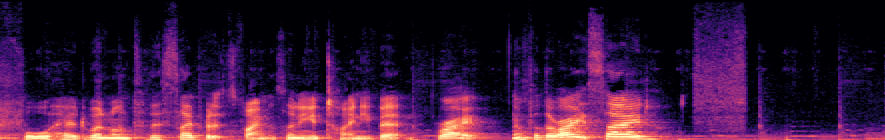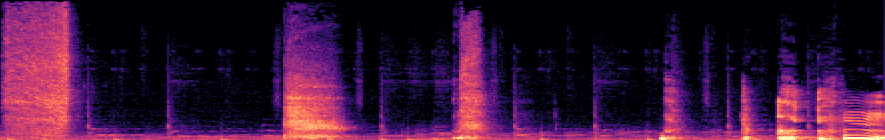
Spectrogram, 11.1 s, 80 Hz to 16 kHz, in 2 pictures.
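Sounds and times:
spray hissing bursts: 4.3 - 4.8, 5.6 - 6.1.

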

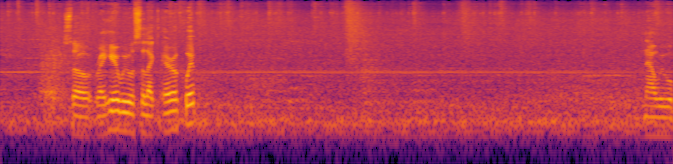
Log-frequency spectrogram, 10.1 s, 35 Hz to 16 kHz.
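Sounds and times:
machinery hum and hiss: 0.0 - 10.0.

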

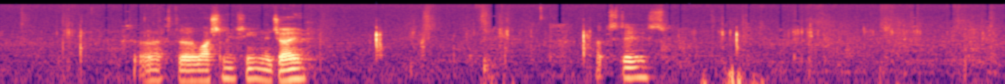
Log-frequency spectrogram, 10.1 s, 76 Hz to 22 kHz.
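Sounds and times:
soft footsteps on indoor floor: 4.0 - 5.3, 6.6 - 10.0.

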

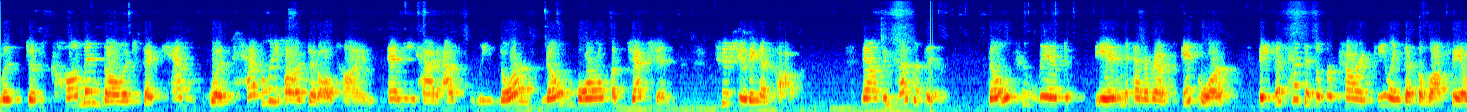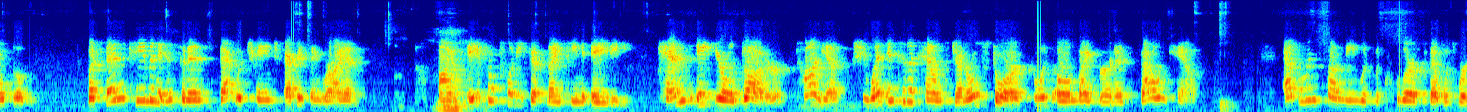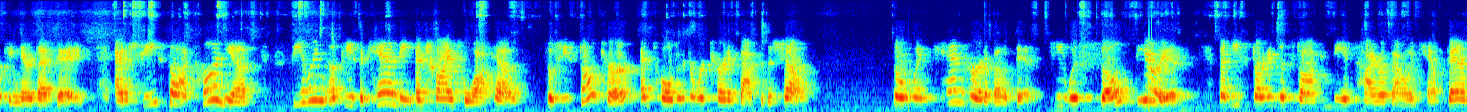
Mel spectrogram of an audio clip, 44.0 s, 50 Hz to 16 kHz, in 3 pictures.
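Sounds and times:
person talking: 8.6 - 14.9, 19.0 - 20.5, 27.5 - 37.4, 38.3 - 44.0
person talking over telephone: 8.6 - 14.9, 19.0 - 20.4.

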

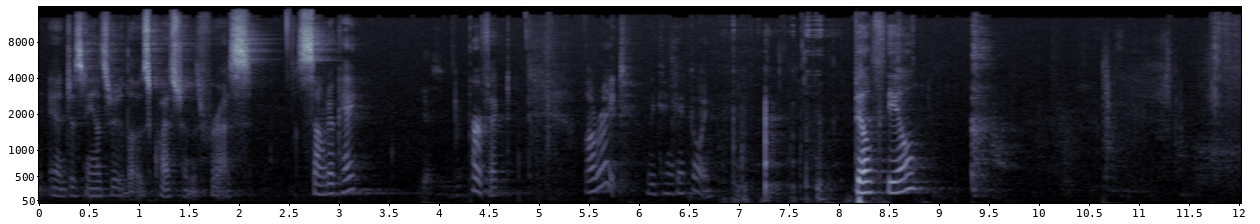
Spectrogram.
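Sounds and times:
person coughing: 9.3 - 9.8.

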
